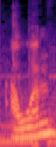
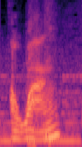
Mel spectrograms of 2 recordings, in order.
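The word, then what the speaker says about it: Awan: libro de los jubileos agan era agan se escribe con una W ahuan era la esposa y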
